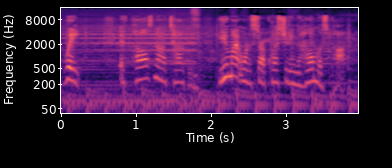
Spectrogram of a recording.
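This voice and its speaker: Game role: idealistic young female vampire rebel played by a woman, brash and impassioned, higher register, music underneath. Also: brisk, close to an everyday voice. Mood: wary, matter-of-fact. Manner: blunt, impassioned, sardonic. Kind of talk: video game voice acting. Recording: music behind the voice.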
